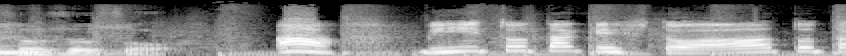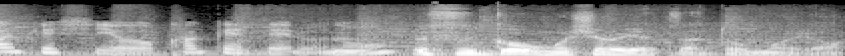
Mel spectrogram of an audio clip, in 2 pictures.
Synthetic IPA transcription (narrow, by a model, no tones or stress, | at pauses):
soːsoːso̰ː | abʲiːt̪o̞t̪ake̞ɕi̥t̪o̞aːt̪o̞t̪ake̞ɕio̞kake̞t̪e̞ɾɯ̟̰no̞sɨɡːo̞iomo̞ɕiɾo̞ijat͡sɨd̪at̪o̞̰ːmo̞ɯ̟jo̰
